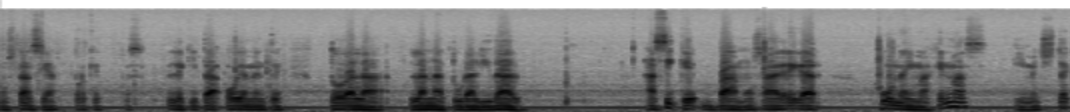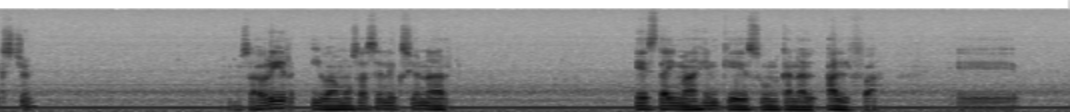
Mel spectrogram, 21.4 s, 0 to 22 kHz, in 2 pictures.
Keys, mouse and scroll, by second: 8.2 shift+a, 9.4 click, 10.3 click, 10.9-12.4 drag, 14.6 click, 15.6 click.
